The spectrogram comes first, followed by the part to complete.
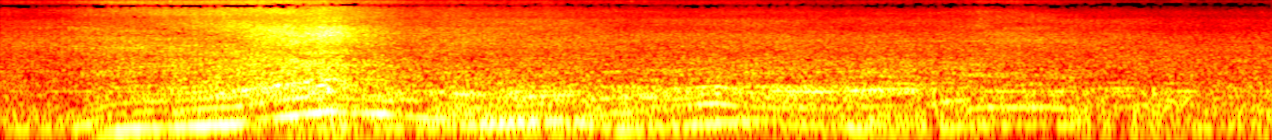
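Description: City street traffic: cars driving past, one pulling away and passing close about two to three seconds in with engine and tyre noise, then steady traffic noise.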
